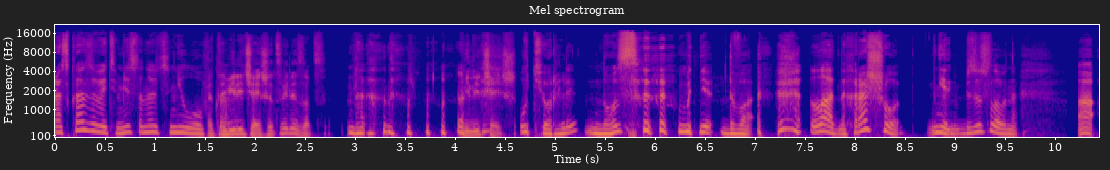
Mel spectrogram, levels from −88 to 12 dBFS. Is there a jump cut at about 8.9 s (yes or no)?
yes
